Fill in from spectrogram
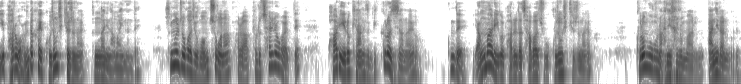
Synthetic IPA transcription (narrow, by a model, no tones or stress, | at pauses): iɡe̞paɾɯwanbjʌkʰaɡekod͡ʑʌŋɕʰi̥kʰjʌd͡ʑunajokoŋɡaɲinamainːɯnde̞ | çimɯɭd͡ʑoɡad͡ʑiɡomʌmt͡ɕʰuɡʌnapaɾɯɾapʰɯɾot͡ɕʰaʎːʌɡoɦaɭt͈e̞ | paɾiːɾʌkʰeane̞sʰʌmik͈ɯɾʌd͡ʑid͡ʑanajo | kɯnde̞ja̰ŋmaɾiːɡʌɭpaɾɯɭtat͡ɕabad͡ʑuɡokod͡ʑʌŋɕʰi̥kʰjʌd͡ʑuna̰jo̰ | kɯɾʌnbubunaɲiɾanɯnmaɾɯna̰ɲiɾanɯnɡʌ̰o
